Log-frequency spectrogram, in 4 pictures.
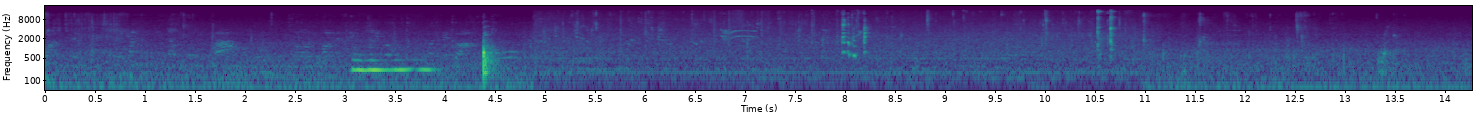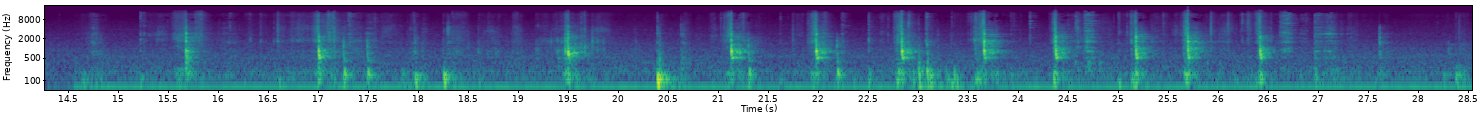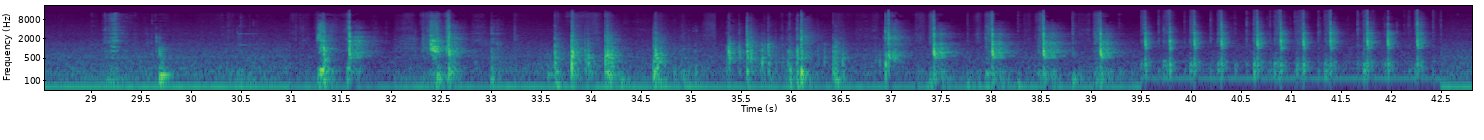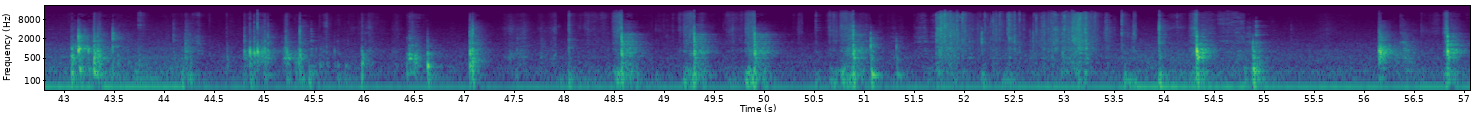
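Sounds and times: knife chopping on wooden board: 35.5s - 42.4s, 48.0s - 51.4s.

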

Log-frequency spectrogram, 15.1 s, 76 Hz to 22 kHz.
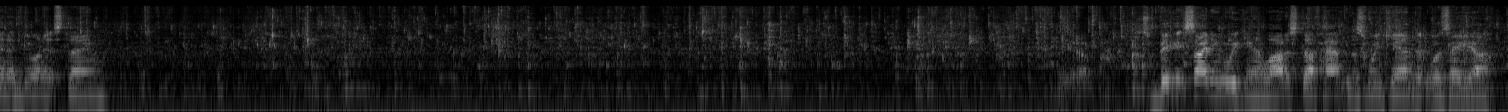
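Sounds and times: small water splashes: 0.0s - 15.0s
tap water running into sink: 0.0s - 15.0s.

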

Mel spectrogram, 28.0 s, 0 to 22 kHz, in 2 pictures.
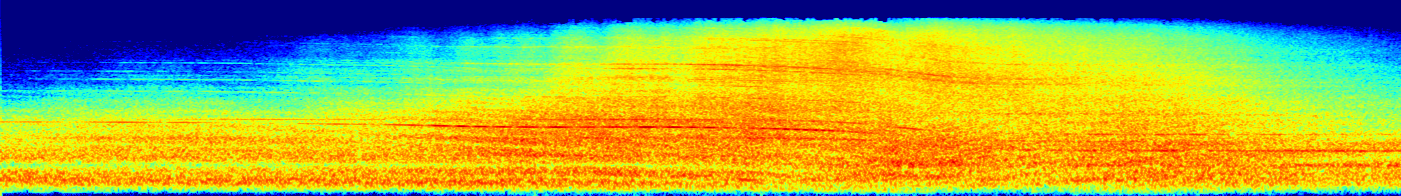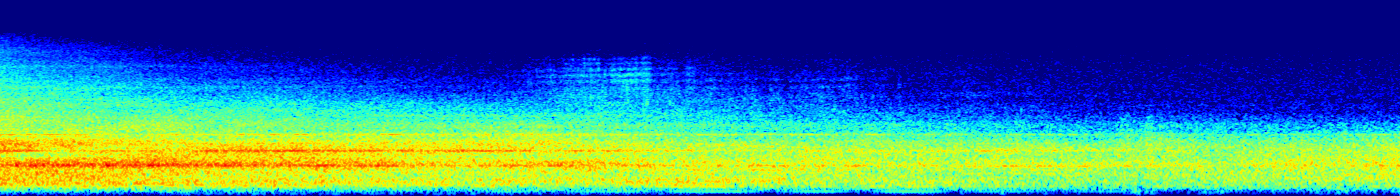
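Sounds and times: jet airliner passing overhead: 0.0s - 28.0s.

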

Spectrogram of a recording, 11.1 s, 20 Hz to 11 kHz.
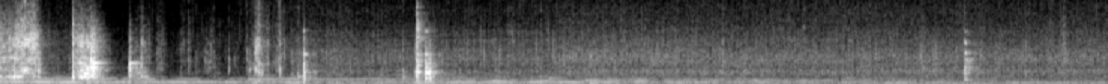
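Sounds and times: spatula scraping metal wok: 0.0s - 3.1s
food sizzling: 0.0s - 11.0s.

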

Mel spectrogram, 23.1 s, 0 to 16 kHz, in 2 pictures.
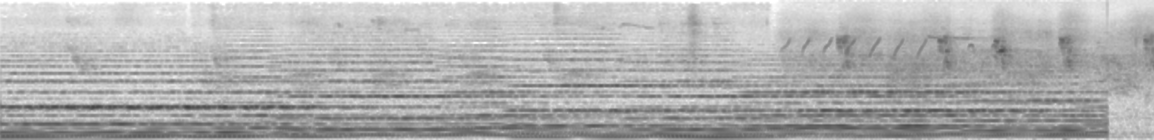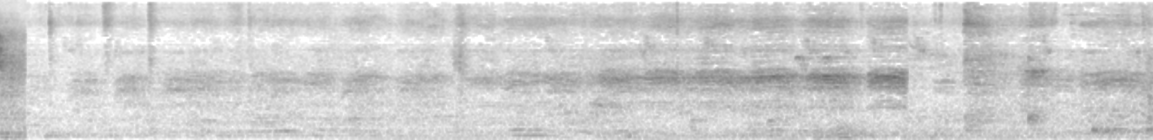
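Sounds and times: music track: 0.0s - 11.1s
crows cawing: 12.2s - 21.2s, 21.8s - 23.0s.

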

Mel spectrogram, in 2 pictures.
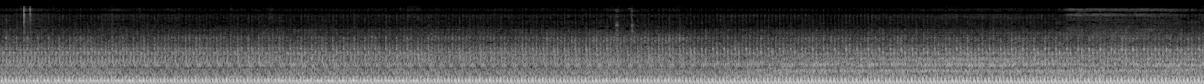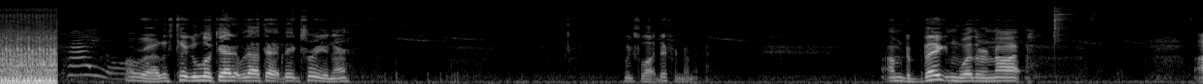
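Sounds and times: tractor diesel engine running: 0.0s - 13.6s.

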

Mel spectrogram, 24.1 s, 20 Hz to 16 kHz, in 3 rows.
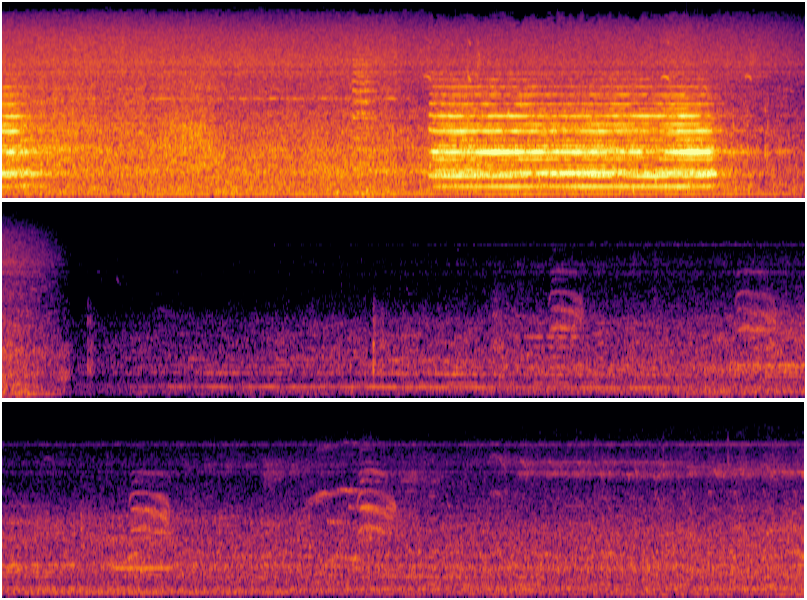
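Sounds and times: crow cawing: 13.5s - 13.9s, 17.4s - 17.8s.

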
